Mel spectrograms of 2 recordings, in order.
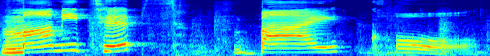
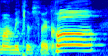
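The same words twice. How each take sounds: First: The phrase is said slowly and clearly. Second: The phrase is said quickly and slurred. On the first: The speaker calls it right. "Stop and enunciate it" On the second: The speaker calls it wrong. "I talk really fast sometimes"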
